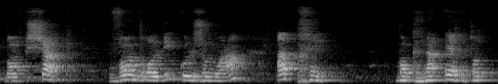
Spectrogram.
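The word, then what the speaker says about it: après: ابخي اس لا تنطق في الاخير.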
